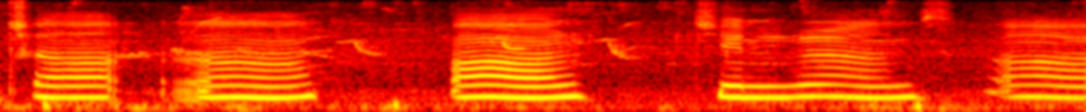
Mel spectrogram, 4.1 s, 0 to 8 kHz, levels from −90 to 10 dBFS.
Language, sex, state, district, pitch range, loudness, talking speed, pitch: English, female, Andhra Pradesh, Sri Satya Sai, 280-295 Hz, -17 LUFS, 45 wpm, 285 Hz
